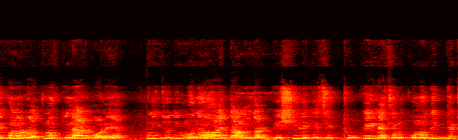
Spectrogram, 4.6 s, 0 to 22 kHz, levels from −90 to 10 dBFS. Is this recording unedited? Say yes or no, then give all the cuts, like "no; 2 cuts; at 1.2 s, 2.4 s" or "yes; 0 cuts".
no; 1 cut; at 1.6 s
